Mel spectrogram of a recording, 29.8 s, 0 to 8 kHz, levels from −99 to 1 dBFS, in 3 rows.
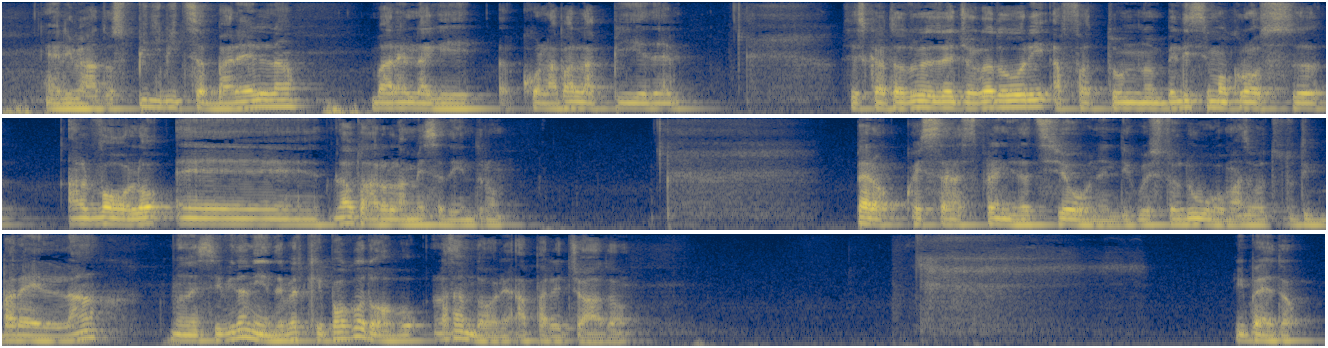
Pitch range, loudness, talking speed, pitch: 95-110 Hz, -23 LUFS, 110 wpm, 105 Hz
